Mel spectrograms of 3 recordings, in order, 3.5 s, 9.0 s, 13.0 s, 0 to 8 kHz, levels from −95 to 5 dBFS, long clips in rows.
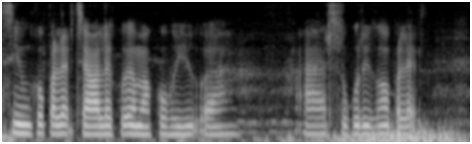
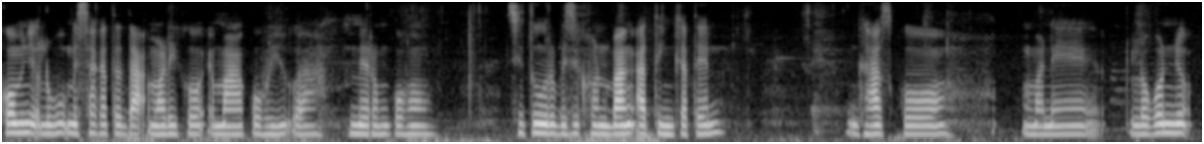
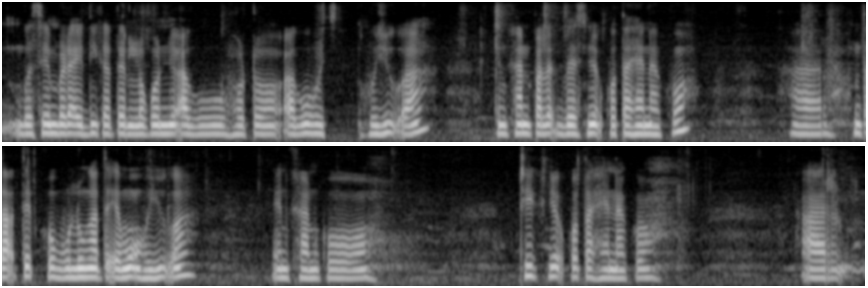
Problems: none marked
